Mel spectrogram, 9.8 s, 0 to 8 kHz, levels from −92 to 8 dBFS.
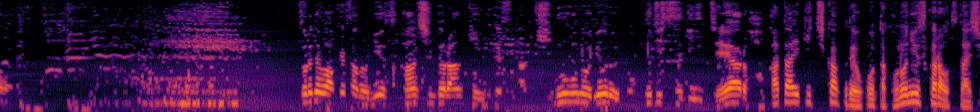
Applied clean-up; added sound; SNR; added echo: classical method spectral subtraction.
